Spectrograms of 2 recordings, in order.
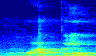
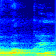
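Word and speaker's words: وأكرم: Jadi kalau akrim ditambah wawu menjadi wa'akrim. Jadi bukan dibaca wakrim, bukan.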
